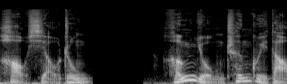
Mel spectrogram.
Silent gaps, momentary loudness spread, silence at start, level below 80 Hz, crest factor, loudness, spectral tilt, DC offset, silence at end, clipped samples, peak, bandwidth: 0.93-1.42 s; 6 LU; 0 s; -36 dBFS; 18 dB; -20 LUFS; -5 dB/octave; under 0.1%; 0 s; under 0.1%; -2 dBFS; 14 kHz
